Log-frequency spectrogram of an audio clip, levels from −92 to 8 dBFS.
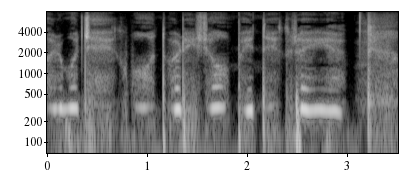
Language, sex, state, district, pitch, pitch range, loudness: Hindi, female, Himachal Pradesh, Shimla, 305 Hz, 295-315 Hz, -21 LUFS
